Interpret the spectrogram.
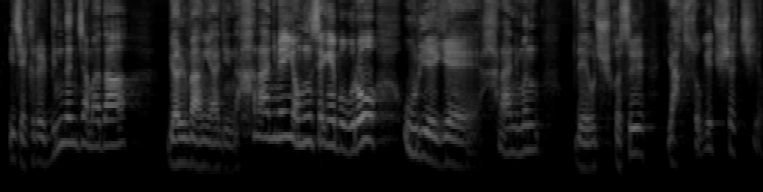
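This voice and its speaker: A man's voice: fairly high pitch, vocal fry. A man pastor preaching a Sunday sermon at a church service, telling stories and putting rhetorical questions to the congregation.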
